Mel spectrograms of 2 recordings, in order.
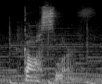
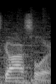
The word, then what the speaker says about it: Gosselaar: Mark Paul Gosselaar. Well done. Yeah. So many different pronunciations. Zach and Kelly, played by Mark Paul Gosselaar. Gosselaar. Is that right, Mark Paul? Close, it's Gosselaar.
